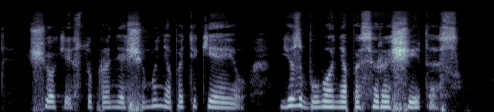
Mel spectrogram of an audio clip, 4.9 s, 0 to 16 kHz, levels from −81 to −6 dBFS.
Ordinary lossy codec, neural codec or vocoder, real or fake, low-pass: AAC, 96 kbps; none; real; 10.8 kHz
